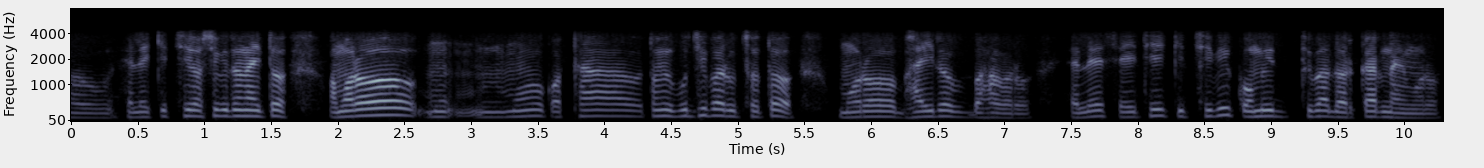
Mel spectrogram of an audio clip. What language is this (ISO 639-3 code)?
ori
